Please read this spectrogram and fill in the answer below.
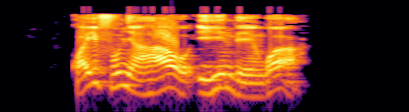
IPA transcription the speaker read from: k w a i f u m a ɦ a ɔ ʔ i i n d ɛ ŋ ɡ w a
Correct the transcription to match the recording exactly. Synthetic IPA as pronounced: k w a i f u ɲ a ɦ a ɔ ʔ i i n d ɛ ŋ ɡ w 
